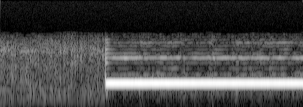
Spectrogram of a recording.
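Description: A telephone signals an incoming call: after half a second of low hiss, a loud, steady electronic tone at one pitch starts abruptly and holds unbroken to the end.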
